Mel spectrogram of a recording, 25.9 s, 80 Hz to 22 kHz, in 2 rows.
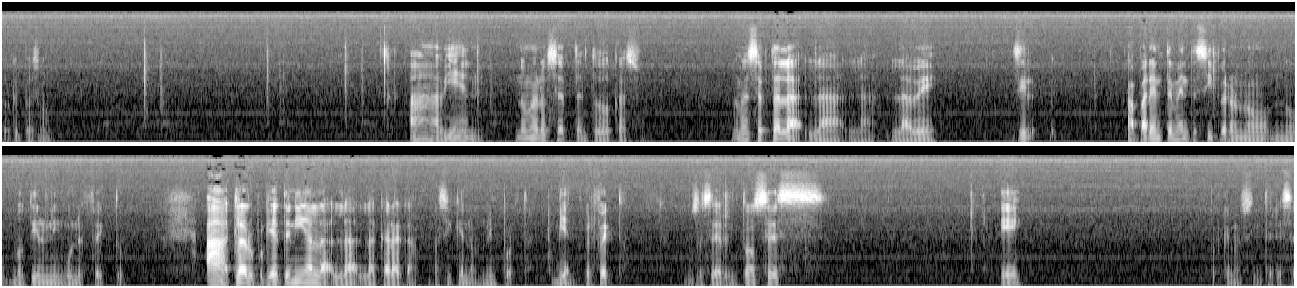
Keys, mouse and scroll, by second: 1.3 b, 2.6 b, 3.4 b, 4.7 b, 9.8 click, 11.1-11.5 scroll down 2, 11.5 middle click, 12.2-14.2 shift+middle drag, 14.7-15.1 scroll up 2, 15.3 middle click, 17.1 scroll down 2, 18.7 scroll down 2, 19.6 middle click, 20.8 shift+middle click, 21.0 shift+scroll down 1, 22.5 e.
